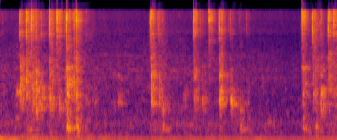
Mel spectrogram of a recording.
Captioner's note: keyboard clacks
